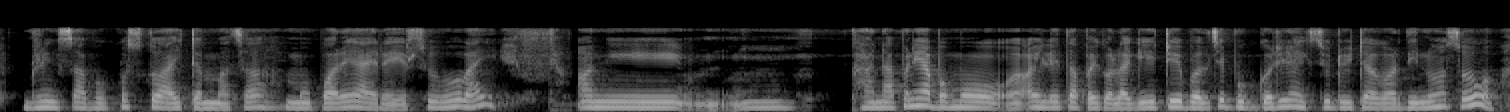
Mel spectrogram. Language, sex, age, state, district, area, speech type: Nepali, female, 30-45, West Bengal, Kalimpong, rural, spontaneous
